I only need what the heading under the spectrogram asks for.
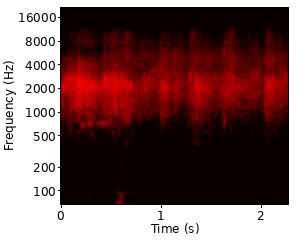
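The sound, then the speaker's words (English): A crowd claps steadily, many hands overlapping into a dense, crackling wash of applause that holds at an even loudness without a clear beat. “Clap your hands if you know that God is in control.”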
